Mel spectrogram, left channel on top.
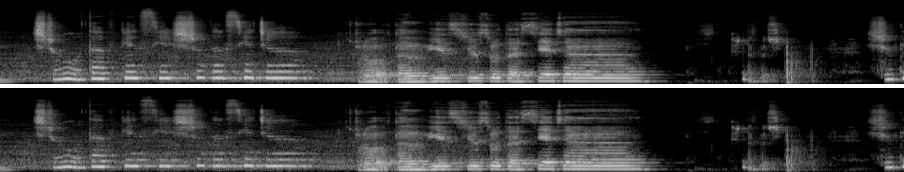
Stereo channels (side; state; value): both; normal; correlation 0.93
